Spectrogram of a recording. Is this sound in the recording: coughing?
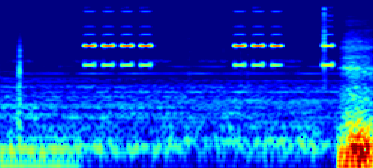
no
